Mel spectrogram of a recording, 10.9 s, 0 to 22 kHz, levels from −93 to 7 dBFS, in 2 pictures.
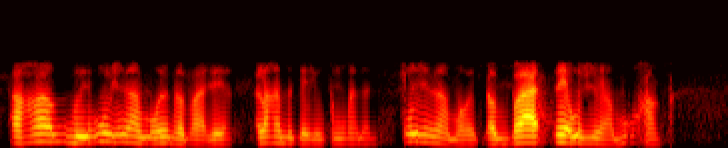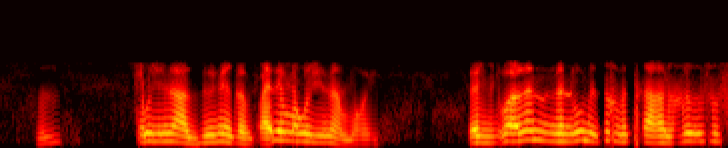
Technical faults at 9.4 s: LPC-10 vocoder

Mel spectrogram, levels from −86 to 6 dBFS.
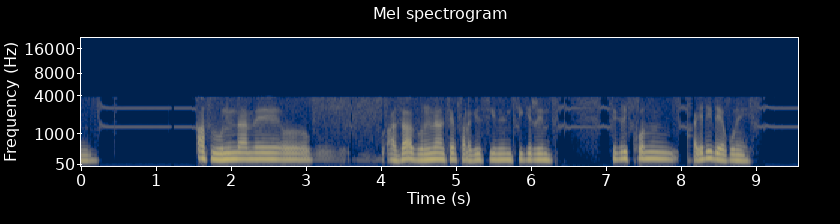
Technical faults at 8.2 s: converter idle tones; packet loss with pitch repetition

